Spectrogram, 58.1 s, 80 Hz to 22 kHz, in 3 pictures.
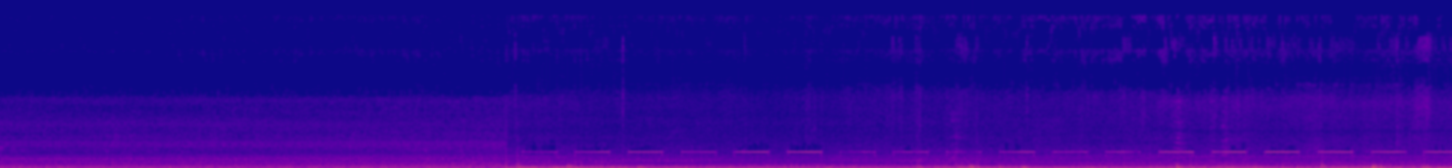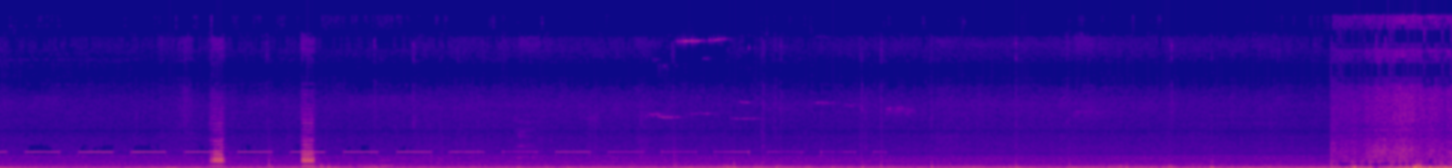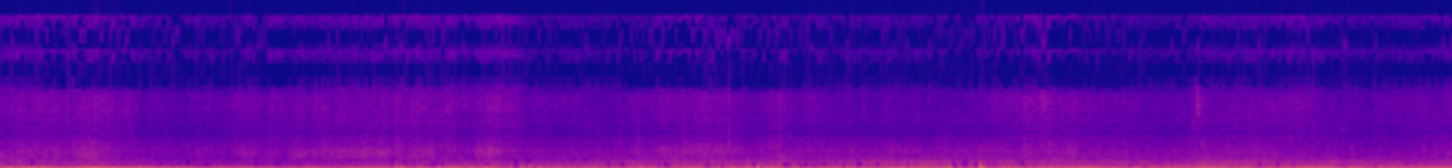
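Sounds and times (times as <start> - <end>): car engine and road rumble: 0.0 - 58.0
electronic warning beep: 6.8 - 31.5.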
